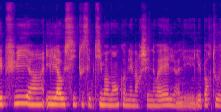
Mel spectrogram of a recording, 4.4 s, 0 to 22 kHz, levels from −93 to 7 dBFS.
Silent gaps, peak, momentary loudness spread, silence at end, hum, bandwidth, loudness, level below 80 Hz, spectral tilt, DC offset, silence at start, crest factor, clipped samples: none; -6 dBFS; 11 LU; 0 s; none; over 20 kHz; -26 LUFS; -72 dBFS; -5 dB/octave; under 0.1%; 0 s; 18 dB; under 0.1%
